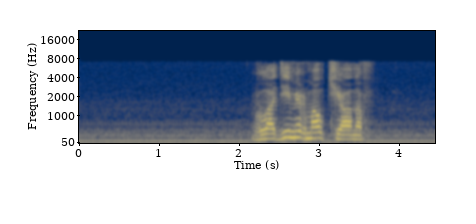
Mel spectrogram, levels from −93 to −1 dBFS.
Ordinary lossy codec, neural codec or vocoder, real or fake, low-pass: AAC, 32 kbps; none; real; 7.2 kHz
